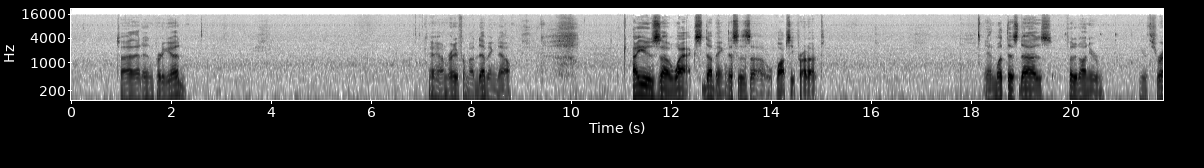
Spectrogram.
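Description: A man speaks calmly and close, in short bursts with pauses.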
